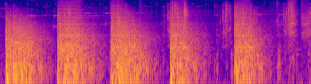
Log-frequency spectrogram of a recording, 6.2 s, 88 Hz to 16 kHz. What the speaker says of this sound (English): You can take and 2-round burst shotgun that fires 2 at a time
